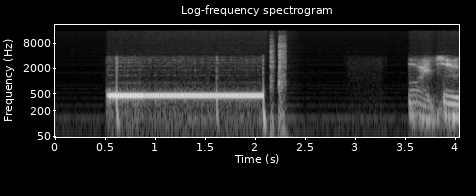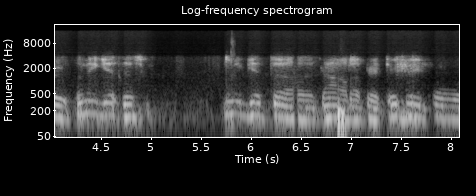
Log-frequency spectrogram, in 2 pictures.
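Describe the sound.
A steady telephone dial tone hums for about a second and a half as a phone line is dialed up on a live radio show. A short tone cuts it off, then people talk.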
